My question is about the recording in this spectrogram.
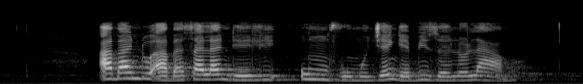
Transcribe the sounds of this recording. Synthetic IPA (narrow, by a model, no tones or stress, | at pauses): a̰ɓantʼuaɓasalandʱelium̩vumɔnd͡ʒʱɛŋɡʱeɓizwɛlɔlaːɓɔ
